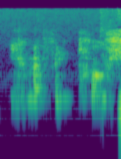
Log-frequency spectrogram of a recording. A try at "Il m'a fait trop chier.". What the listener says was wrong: You're not pissed off. There's no air coming out of your mouth. If you were annoyed, there'd be air.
